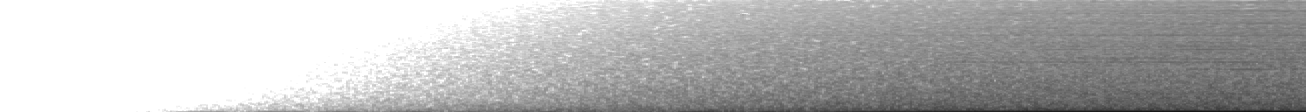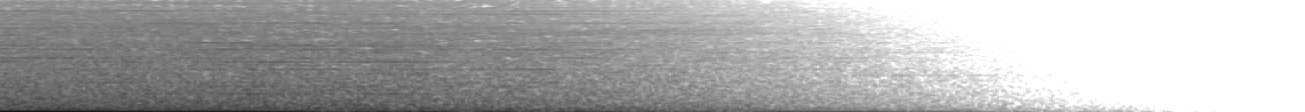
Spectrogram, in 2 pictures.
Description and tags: Static Surf
Pad sound that is almost a cross between white noise and a wave hitting the shore.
